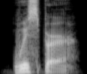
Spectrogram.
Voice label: word whisper

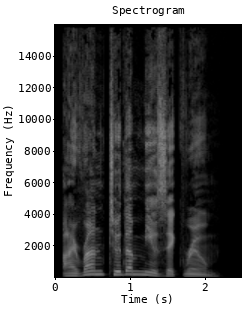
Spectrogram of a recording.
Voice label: Read

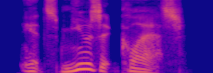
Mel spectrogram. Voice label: Read

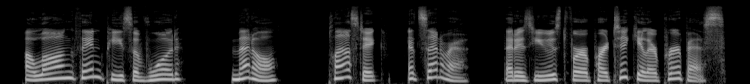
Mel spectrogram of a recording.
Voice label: "stick" m

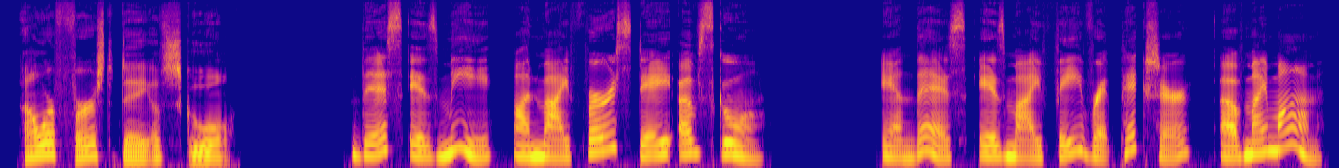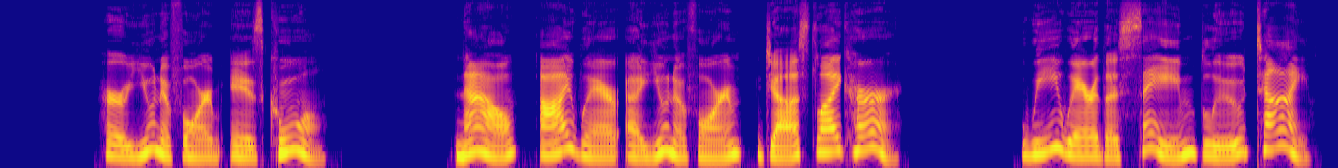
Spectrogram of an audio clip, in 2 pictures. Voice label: Read

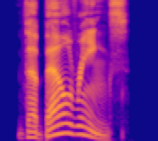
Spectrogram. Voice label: Read

